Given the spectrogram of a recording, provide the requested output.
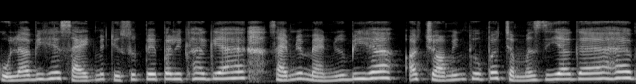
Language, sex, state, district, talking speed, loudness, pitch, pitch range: Hindi, female, Uttarakhand, Tehri Garhwal, 215 wpm, -17 LUFS, 245 Hz, 205-265 Hz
